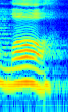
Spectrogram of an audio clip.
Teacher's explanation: lafadz Allah dibunyikan secara tafkhim sebab huruf sebelumnya yang mim berbaris fathah maka dibacanya ditebalkan bunyinya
